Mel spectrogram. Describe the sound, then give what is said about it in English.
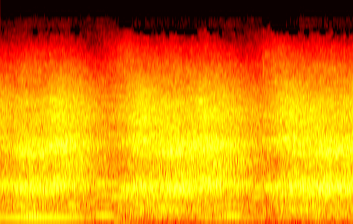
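A crowd at a political rally chanting "Send her back" in unison, a loud mass of voices rising and falling in repeated swells. “On Wednesday, Trump watched as his audience at a rally chanted, "Send her back," about Minnesota Rep. Ilhan Omar, who responded Thursday by calling Trump a fascist.”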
